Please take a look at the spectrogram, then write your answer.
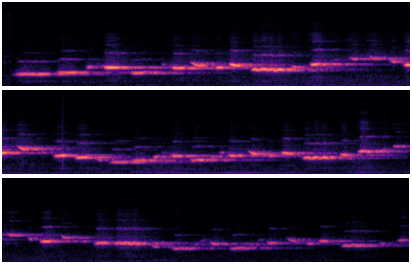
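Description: A lively traditional Irish jig whistled by a single person, quick ornamented notes running continuously in a bright, clear tone, close and steady throughout with no talking.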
